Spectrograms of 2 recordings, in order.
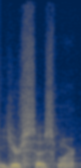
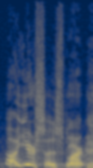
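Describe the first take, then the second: First: Said in the usual way. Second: Put-on high, loud, over-the-top praise for a little boy; gushing praise. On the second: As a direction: gush like a proud parent. Parents praising son at anything.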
